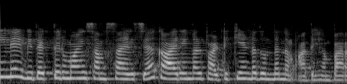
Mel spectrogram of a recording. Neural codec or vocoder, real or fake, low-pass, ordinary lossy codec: codec, 16 kHz, 4.8 kbps, FACodec; fake; 7.2 kHz; none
